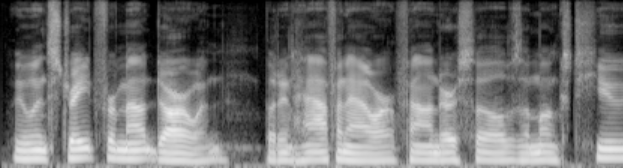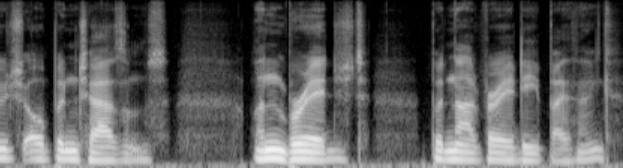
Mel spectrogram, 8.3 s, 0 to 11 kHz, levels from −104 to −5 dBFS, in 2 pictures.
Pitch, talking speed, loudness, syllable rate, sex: 110 Hz, 175 wpm, -20 LUFS, 4.6 syllables/s, male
